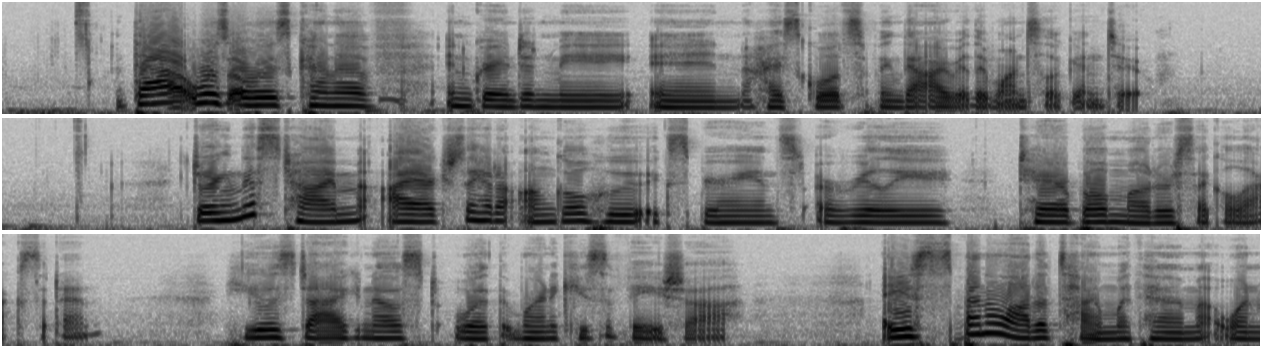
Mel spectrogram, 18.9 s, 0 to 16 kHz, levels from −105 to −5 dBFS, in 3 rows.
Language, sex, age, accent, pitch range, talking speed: English, female, 20-39, American, 175-215 Hz, 165 wpm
